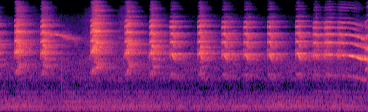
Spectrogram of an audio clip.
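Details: Bird song of loud, buzzy, harsh notes repeated roughly every third of a second, each a broad rasping burst, fading and rising in volume, with a low background hum.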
